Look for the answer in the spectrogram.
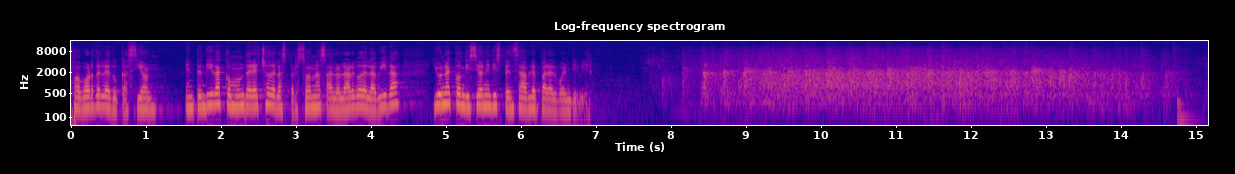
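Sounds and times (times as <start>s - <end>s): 
speech: 0.0s - 7.0s
audience applause: 7.9s - 15.1s.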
